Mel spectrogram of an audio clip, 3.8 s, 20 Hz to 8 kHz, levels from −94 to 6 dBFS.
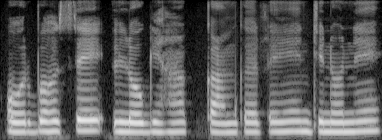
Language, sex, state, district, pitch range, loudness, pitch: Hindi, female, Madhya Pradesh, Dhar, 200-215 Hz, -14 LUFS, 205 Hz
